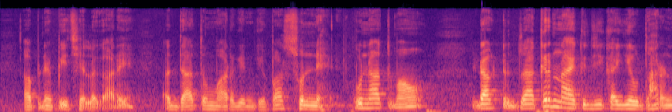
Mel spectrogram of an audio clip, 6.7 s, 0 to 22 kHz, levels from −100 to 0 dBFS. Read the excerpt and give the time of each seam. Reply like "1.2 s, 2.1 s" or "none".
3.5 s, 4.7 s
